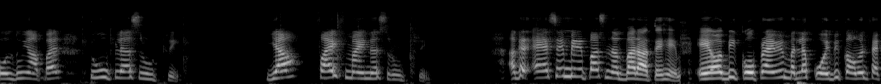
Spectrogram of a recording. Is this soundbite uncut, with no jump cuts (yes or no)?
no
